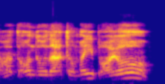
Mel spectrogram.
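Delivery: bad Welsh accent. After a first try that did not sound welsh, try again in a bad welsh accent. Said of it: "is that better?".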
